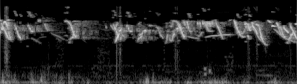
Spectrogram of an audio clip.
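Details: Saffron finch song used to stir a quiet bird into singing: dense, overlapping high chirps and sharp downslurred notes run almost without pause, with a short dip near one second.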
